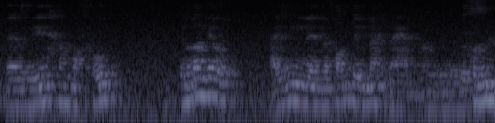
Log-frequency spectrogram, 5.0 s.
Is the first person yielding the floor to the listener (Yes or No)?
No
